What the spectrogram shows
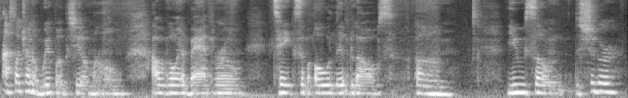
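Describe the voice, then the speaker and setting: Woman in her forties, self-made business owner, home vlog, frank and chatty, creaky voice in an echoey room. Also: on the low side, level tone, a little slow, warm tone. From Florida. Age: 40s. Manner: chatty, laughing, frank, slangy. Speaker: small business owner vlogging. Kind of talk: casual chat to camera. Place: her home, products on shelves behind.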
